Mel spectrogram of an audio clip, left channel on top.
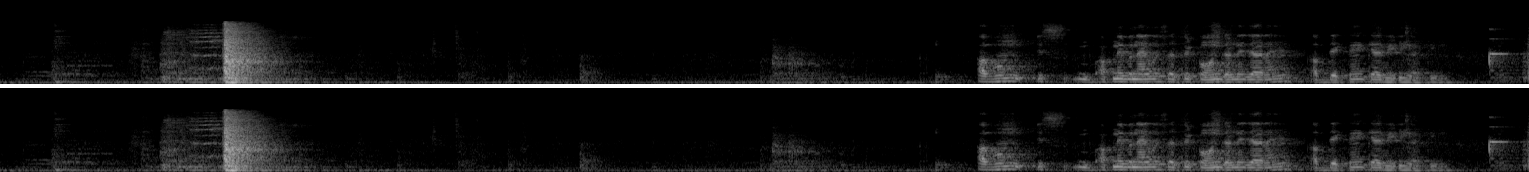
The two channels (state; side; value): identical; both; correlation 1.00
